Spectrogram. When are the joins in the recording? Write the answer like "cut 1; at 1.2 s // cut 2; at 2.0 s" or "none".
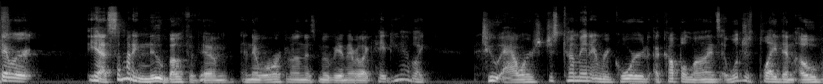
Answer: none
